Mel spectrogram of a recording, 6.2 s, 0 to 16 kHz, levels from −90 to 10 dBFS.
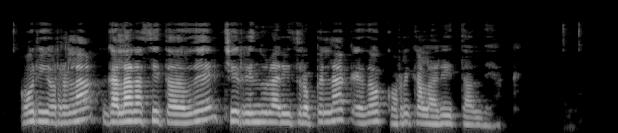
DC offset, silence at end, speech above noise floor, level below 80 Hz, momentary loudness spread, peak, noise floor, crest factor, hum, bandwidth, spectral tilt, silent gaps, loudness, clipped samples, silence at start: under 0.1%; 1.15 s; 44 dB; -74 dBFS; 12 LU; -4 dBFS; -67 dBFS; 22 dB; none; 9.4 kHz; -4.5 dB/octave; none; -23 LUFS; under 0.1%; 0.2 s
